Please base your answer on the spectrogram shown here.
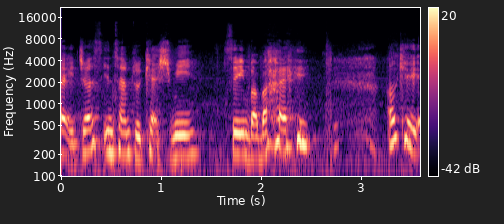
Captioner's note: laughs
